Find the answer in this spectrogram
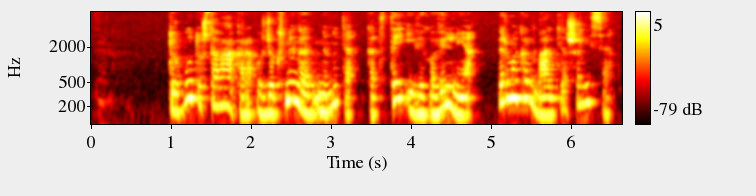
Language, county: Lithuanian, Vilnius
